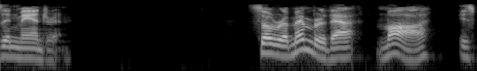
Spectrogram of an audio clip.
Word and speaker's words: 吗: So remember that ma is pronounced using a neutral tone, which carries a soft falling sound, as if the sound is fading away.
